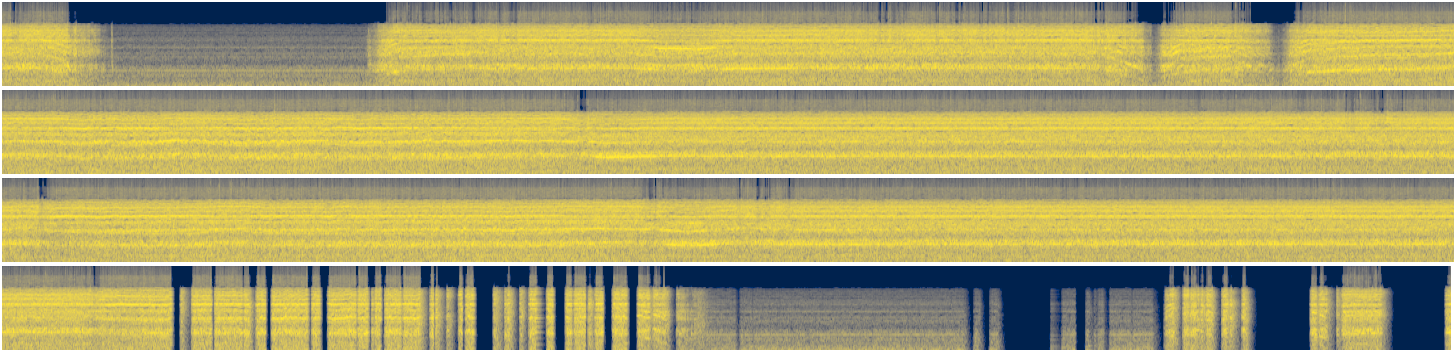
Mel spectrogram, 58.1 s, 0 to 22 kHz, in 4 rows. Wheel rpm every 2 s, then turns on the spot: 100, 30, 220, 220, 230, 150, 130, 220, 220, 220, 240, 230, 230, 230, 230, 210, 210, 230, 230, 230, 230, 230, 220, 210, 210, 30, 0, 40, 200.
none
